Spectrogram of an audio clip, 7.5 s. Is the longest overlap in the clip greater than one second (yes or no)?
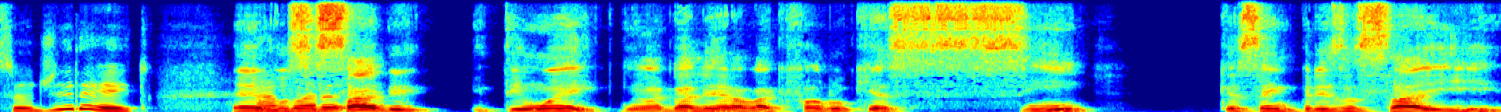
no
